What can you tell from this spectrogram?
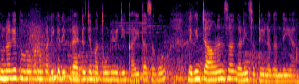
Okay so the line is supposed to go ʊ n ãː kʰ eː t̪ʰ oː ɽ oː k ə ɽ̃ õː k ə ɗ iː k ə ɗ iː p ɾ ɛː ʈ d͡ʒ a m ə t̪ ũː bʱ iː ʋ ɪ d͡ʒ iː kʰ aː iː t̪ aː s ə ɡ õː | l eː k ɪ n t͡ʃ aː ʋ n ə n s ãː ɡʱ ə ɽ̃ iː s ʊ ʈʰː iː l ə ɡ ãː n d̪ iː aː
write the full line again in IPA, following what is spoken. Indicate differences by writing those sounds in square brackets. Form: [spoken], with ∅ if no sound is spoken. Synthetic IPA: ʊ n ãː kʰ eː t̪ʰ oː ɽ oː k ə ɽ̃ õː k ə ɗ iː k ə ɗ iː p ɾ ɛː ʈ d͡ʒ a m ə t̪ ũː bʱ iː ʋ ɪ d͡ʒ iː kʰ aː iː t̪ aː s ə ɡ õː | l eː k ɪ n t͡ʃ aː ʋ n ə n s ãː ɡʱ ə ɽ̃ iː s ʊ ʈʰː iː l ə ɡ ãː n d̪ iː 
